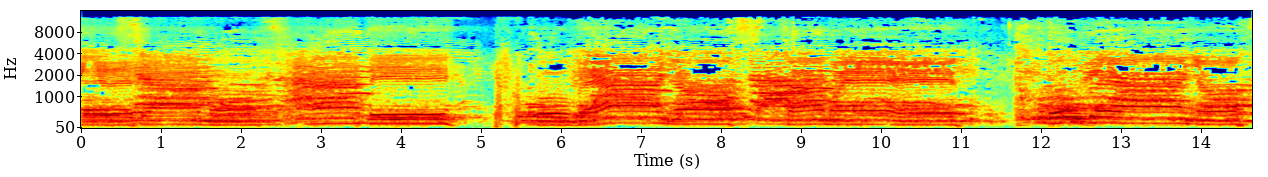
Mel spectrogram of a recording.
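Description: A group of adults and children singing a birthday song together in long sung phrases, with short breaks about five seconds in and again near eleven and a half seconds.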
